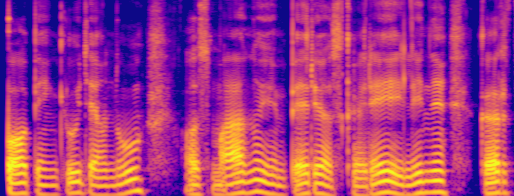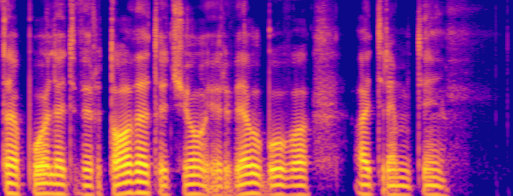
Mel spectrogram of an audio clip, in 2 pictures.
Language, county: Lithuanian, Vilnius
